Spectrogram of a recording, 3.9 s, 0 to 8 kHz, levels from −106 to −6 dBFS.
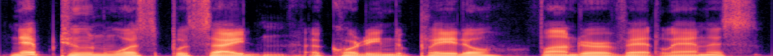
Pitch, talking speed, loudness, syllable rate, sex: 105 Hz, 140 wpm, -20 LUFS, 5.2 syllables/s, male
